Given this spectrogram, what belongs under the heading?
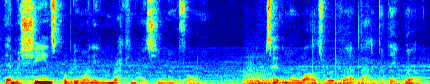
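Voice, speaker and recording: An actor in an audio drama playing the Doctor, a brisk, grave and protective time traveller who speaks with urgent emphasis. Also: mid-range voice, fairly even intonation, over loud music, close to an everyday voice. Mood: urgent warning.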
